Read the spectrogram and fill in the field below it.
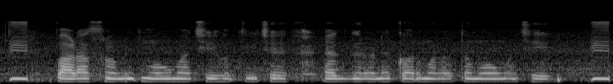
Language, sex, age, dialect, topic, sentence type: Bengali, male, 18-24, Western, agriculture, statement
